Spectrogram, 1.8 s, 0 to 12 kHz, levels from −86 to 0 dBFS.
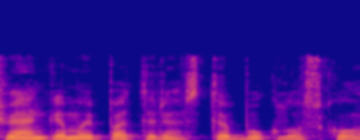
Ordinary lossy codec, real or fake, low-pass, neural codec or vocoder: AAC, 48 kbps; real; 7.2 kHz; none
